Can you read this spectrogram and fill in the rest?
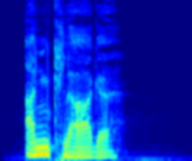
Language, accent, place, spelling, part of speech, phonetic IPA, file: German, Germany, Berlin, Anklage, noun, [ˈanˌklaːɡə], De-Anklage.ogg
- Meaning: 1. charge 2. accusation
